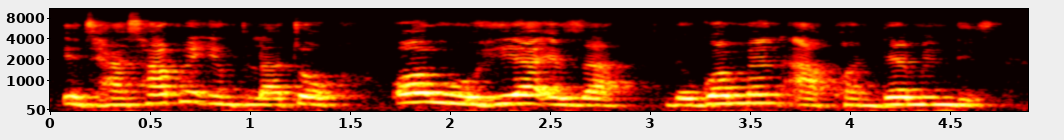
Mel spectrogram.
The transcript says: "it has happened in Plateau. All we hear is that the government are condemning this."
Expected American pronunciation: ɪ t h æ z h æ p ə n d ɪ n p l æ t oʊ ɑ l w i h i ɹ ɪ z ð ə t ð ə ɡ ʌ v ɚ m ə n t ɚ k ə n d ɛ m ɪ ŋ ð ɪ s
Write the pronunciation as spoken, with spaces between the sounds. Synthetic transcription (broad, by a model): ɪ t h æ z h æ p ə n ɪ n p l æ t oʊ ɑ l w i h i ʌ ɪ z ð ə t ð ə ɡ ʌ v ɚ m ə n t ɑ k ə n d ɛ m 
